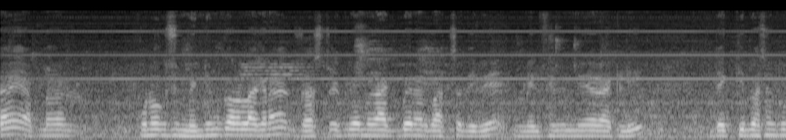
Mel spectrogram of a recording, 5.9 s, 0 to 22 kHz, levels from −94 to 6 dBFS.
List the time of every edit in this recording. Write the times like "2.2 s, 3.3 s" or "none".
none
